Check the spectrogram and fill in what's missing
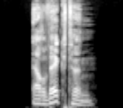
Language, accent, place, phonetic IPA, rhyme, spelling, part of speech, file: German, Germany, Berlin, [ɛɐ̯ˈvɛktn̩], -ɛktn̩, erweckten, adjective / verb, De-erweckten.ogg
- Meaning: inflection of erwecken: 1. first/third-person plural preterite 2. first/third-person plural subjunctive II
